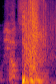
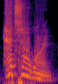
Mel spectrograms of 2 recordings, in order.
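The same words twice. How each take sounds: First: Much louder blasted yell; scream. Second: High, loud triumphant yell; scream. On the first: Gamer screams his headshot callout again, blasting loud. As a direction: blow out the mic yelling it. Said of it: "you then scream". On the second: Gamer calls out his headshot to the boys, loud high yell. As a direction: shout the kill call. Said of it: "You then scream". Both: Acted.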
